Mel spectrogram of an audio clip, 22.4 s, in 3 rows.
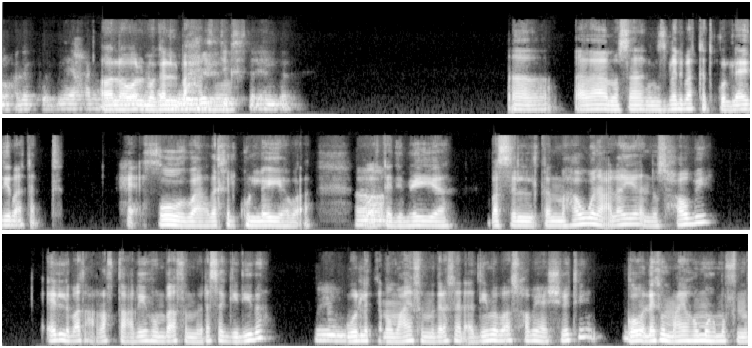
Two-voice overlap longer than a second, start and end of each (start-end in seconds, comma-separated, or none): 1.0-2.4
